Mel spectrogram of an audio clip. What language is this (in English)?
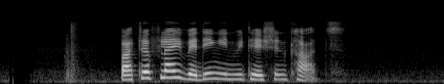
Sinhala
